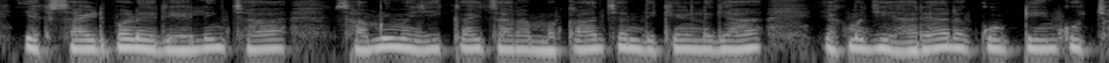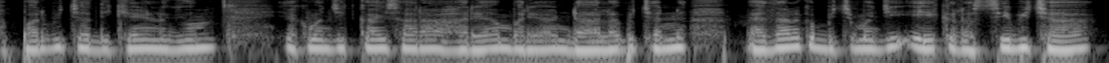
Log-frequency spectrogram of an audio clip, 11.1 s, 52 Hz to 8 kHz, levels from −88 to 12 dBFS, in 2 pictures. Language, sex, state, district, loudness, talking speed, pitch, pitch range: Hindi, male, Uttarakhand, Uttarkashi, -26 LUFS, 250 wpm, 165 Hz, 160-175 Hz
